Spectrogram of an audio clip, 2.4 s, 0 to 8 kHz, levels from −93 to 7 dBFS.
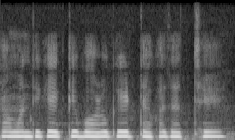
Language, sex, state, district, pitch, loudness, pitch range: Bengali, female, West Bengal, Cooch Behar, 245 Hz, -13 LUFS, 240-245 Hz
